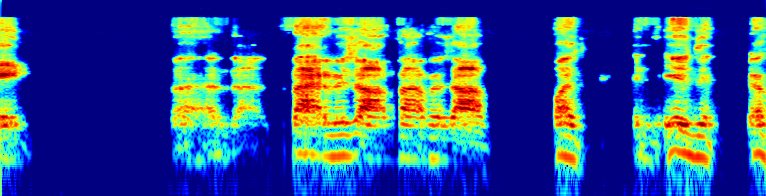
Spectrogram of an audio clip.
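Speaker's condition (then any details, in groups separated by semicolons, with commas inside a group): ALS/MND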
